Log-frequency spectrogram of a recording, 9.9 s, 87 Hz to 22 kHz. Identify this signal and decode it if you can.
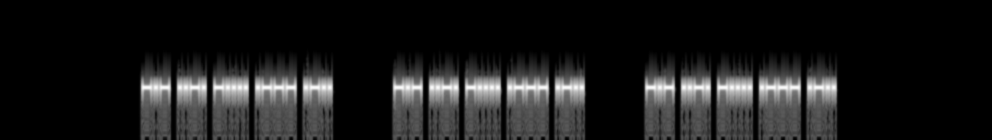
Morse code, heard as a keyed tone, about 40 wpm, 700 Hz. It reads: KF6JL KF6JL KF6JL
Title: USA Call Signs - 5 Characters - Repeated 3x - 40wpm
